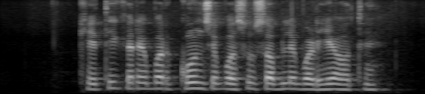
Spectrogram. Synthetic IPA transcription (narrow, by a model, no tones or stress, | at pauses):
kʰeːt̪ikɐɾebəɾkoːnsebɐsusɐblebɐɽ̤ijaɦoːt̪eɦɛ̃ː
